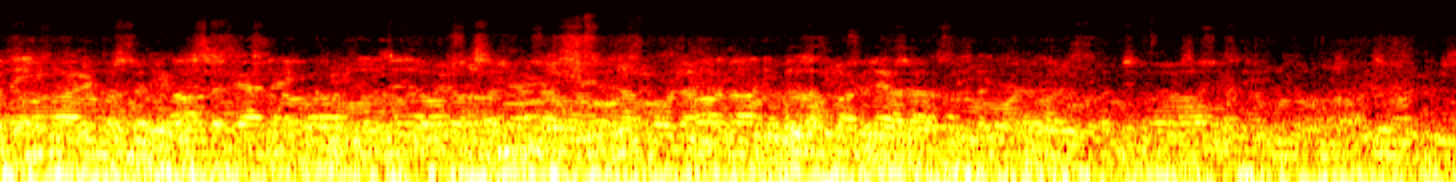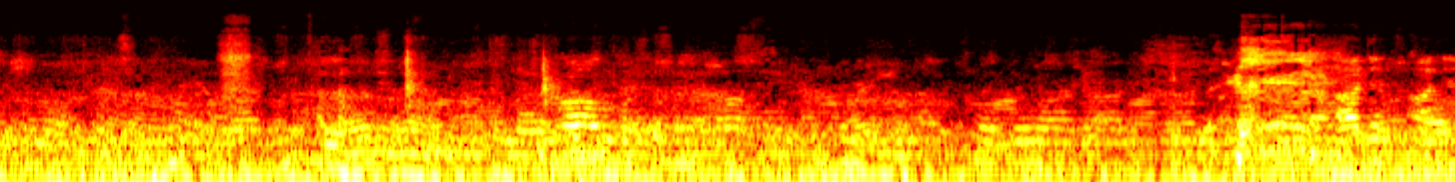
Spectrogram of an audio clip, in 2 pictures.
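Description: A middle-aged man speaks calmly and steadily, close by.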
